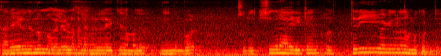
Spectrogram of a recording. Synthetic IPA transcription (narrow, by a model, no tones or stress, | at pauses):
k̪ɐɾɐjilninːumːɐɣɐlejuɭːɐst̪ʰɐlɐŋːɐɭile̞ːkːɨnɐmːɐɭ | ninːumbo̞ːɭ | suɾɐkʂiðɐɾaːjiɾikʲːaːnot̪ːɐɾiʋɐɻiɣɐɭnɐmːɐɭkːoɳɖɨ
